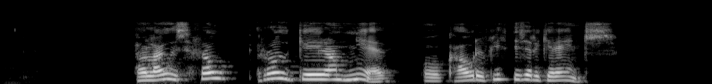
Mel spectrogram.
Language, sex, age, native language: Icelandic, female, 60-69, Icelandic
